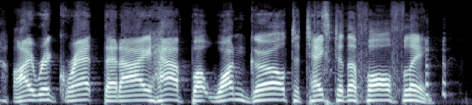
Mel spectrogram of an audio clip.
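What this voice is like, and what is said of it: Nasal imitation of another person's voice. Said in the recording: “Nasalier ... I think I just vocal coached you into like a not bad like Kennedy accent ... I feel good about my Kennedy impression”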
